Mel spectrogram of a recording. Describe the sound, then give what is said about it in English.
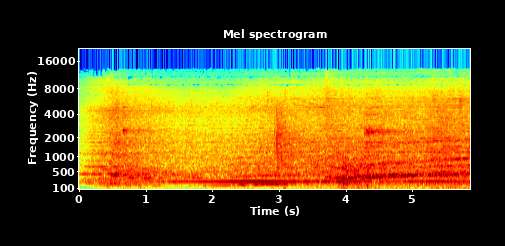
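A working forklift truck hums and whirs steadily in a spirit store warehouse in Middleton, a constant low motor tone with broad mechanical noise and a few brief clanks and whines rising over it; no one speaks. “So our next call in Middleton was to a warehouse where, against a background of a working forklift truck, we talked to spirit store and warehousing manager”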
